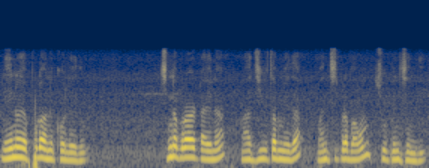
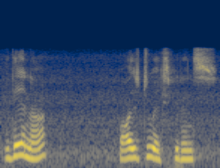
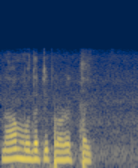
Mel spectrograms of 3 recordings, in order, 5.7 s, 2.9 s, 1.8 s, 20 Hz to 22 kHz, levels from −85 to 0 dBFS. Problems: constant background noise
